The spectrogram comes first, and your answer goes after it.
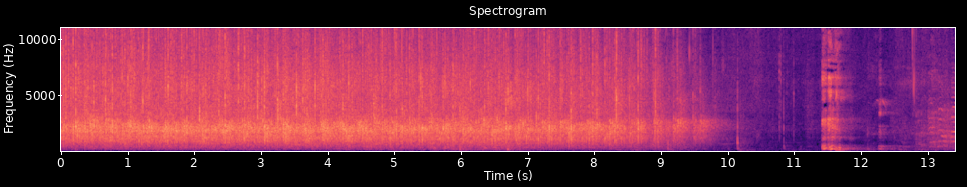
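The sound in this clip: Loud, sustained audience applause welcomes a speaker to the platform at a morning gathering. It holds steady for about nine seconds and then tapers off into quiet, followed by a single cough and a few faint rustles.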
